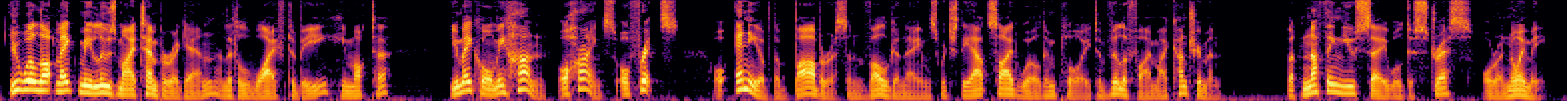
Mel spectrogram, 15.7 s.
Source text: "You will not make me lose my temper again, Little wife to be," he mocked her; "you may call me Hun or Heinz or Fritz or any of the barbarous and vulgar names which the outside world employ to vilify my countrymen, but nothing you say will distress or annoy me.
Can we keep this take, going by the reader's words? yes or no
yes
